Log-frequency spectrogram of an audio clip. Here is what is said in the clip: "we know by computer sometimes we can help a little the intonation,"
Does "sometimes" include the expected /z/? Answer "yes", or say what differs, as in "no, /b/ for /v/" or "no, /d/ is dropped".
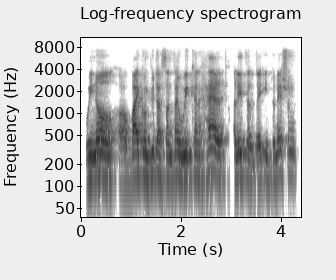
no, /z/ is dropped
